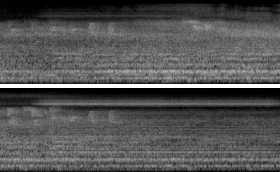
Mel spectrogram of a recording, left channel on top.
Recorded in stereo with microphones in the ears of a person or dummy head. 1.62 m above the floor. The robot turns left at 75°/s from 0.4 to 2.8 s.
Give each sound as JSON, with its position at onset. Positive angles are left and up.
{"t": 0.0, "sound": "an insect", "azimuth_deg": -140, "distance_m": 1.0}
